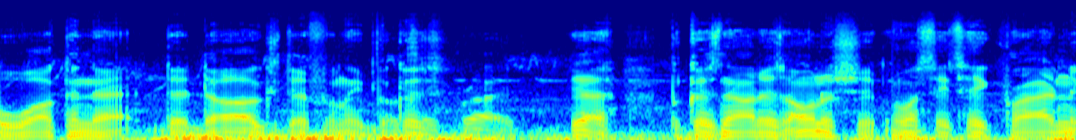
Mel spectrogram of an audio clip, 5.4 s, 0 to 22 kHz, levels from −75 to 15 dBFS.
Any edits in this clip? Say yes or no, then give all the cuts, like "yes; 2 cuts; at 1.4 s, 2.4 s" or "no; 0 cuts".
yes; 1 cut; at 4.4 s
